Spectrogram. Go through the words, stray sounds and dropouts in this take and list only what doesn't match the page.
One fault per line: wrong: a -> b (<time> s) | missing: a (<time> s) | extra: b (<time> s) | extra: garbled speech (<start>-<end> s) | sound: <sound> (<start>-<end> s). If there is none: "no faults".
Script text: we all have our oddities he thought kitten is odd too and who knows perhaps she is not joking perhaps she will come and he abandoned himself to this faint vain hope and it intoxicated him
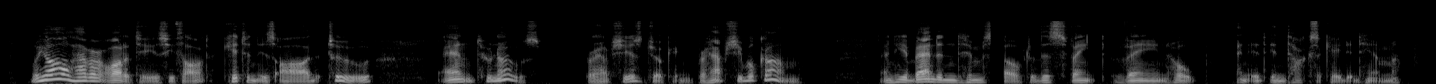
missing: not (6.4 s)
sound: dropout (9.9-10.0 s)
